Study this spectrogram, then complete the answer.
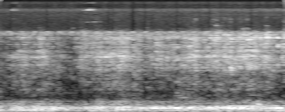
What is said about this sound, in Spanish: Disculpen si se escucha el ruido de una moto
